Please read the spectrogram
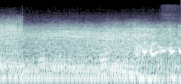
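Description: Dirt-bike engines running steadily on a film soundtrack.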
